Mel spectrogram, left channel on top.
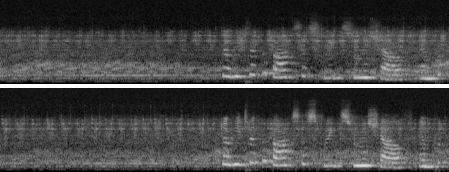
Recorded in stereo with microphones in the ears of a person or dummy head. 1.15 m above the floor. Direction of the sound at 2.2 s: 55° right (ahead or behind).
